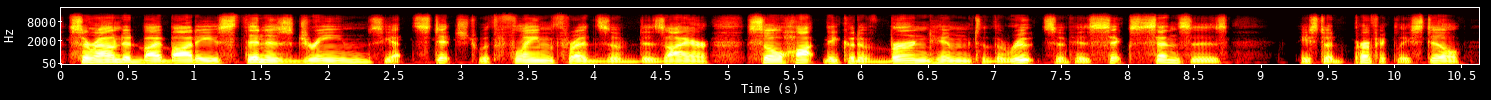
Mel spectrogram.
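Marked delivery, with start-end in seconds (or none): none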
